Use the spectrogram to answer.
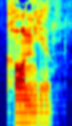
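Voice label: "cornu", British English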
